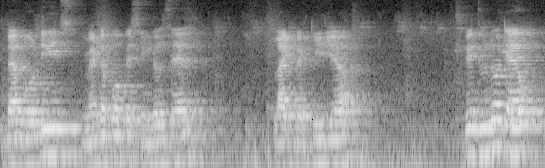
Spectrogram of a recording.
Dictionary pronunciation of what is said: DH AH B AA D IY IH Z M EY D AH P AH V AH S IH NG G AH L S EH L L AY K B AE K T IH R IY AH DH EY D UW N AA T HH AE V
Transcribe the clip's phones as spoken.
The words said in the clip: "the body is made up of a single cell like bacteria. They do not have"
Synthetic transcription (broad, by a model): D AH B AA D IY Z M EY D AH P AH P AH S IH NG G AH L S EH L L AY K B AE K T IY R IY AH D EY D UW N AA T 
